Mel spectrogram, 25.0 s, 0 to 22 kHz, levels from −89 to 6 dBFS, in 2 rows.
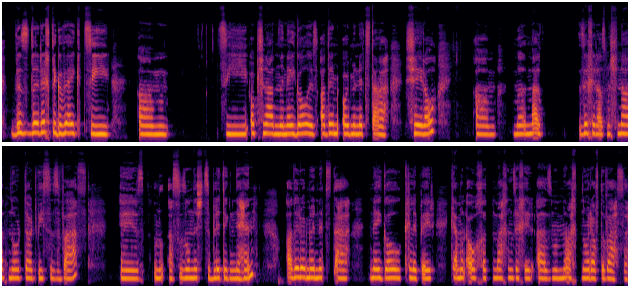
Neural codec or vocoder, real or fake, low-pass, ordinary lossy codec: none; real; 19.8 kHz; none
